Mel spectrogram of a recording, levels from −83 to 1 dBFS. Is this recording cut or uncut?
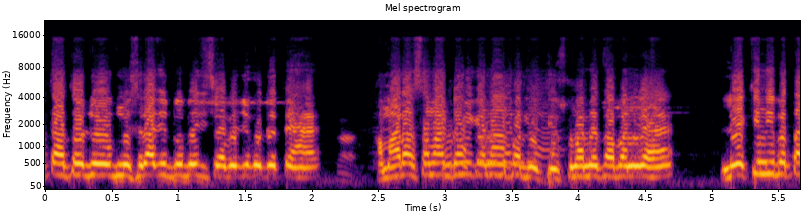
cut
